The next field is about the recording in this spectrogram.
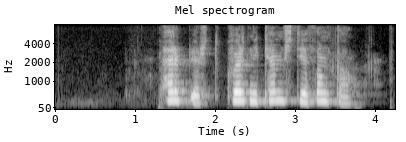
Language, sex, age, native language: Icelandic, male, 11, Icelandic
